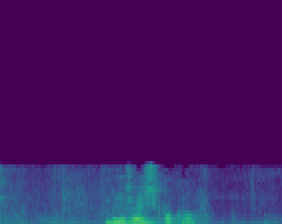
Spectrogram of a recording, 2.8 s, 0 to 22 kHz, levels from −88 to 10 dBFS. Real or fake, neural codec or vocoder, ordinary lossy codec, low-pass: real; none; MP3, 24 kbps; 7.2 kHz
